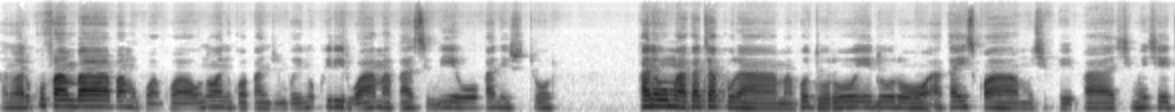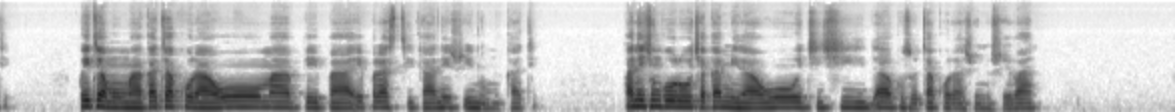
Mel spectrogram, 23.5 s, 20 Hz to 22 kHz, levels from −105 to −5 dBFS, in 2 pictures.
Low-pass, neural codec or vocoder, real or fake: 19.8 kHz; none; real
